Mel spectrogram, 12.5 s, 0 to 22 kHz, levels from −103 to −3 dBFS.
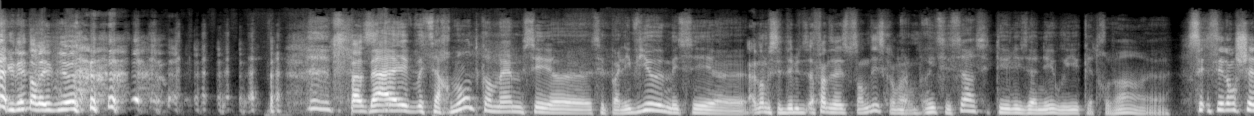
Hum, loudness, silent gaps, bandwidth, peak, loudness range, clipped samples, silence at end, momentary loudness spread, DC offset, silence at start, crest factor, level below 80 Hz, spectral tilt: none; -16 LUFS; none; 14.5 kHz; 0 dBFS; 6 LU; under 0.1%; 0 s; 17 LU; under 0.1%; 0 s; 16 dB; -54 dBFS; -5 dB/octave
